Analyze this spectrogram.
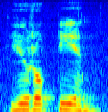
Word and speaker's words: European: European, ya, bukan bacanya itu E-nya, tapi ada kata U di situ.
